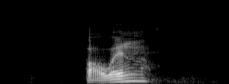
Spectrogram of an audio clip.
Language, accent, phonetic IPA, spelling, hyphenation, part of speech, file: German, Austria, [ˈb̥aɔ̯n], bauen, bau‧en, verb, De-at-bauen.ogg
- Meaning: 1. to build, to construct 2. to rely 3. to roll (a joint) 4. to cause (something bad)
